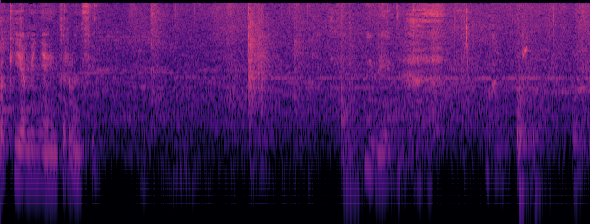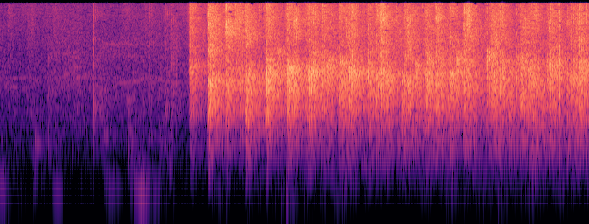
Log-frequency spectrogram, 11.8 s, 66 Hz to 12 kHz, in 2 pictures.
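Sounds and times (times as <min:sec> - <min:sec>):
speech: 0:00.1 - 0:01.2
audience applause: 0:07.7 - 0:11.7.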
